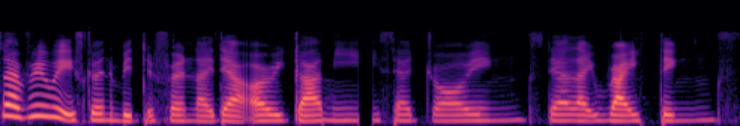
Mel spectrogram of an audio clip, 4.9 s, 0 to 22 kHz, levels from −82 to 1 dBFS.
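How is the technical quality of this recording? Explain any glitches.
The speech has one playback dropout. At 2.39 s the sound cuts to silence for about 96 ms, resuming at 2.49 s. This is likely a Bluetooth stall: radio interference delayed packets, the headphones' buffer emptied, and playback paused until retransmitted audio arrived.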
